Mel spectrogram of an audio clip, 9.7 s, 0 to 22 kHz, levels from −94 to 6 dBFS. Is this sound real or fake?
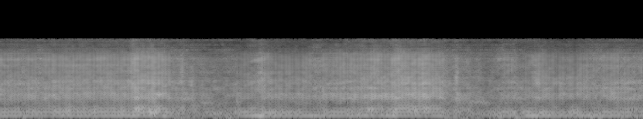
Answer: fake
